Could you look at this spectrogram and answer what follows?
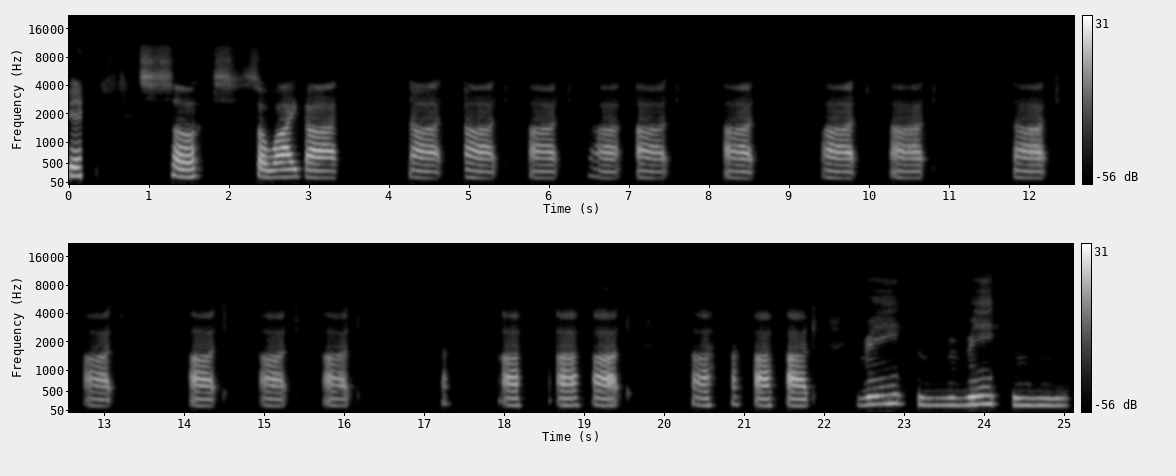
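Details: Real, self-identified stuttering in a male webinar moderator who stutters, leading a workplace panel of people who stutter; finding: stuttering.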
